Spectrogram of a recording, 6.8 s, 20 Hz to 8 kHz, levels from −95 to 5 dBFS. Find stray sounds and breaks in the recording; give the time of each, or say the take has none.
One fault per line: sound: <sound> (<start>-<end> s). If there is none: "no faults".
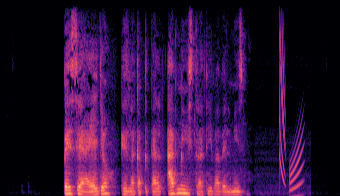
sound: chirp (5.6-6.1 s)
